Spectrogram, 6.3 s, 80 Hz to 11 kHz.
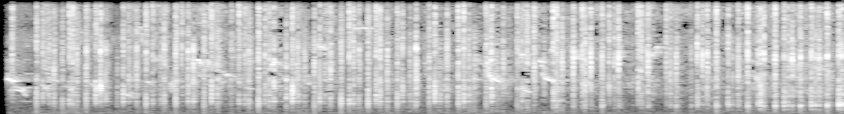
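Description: Fingertips and nails tap fast on a large, hollow, dry yellow bamboo culm growing in a clump. The result is a steady stream of quick, bright, clicky knocks with a faint hollow tone near 1 kHz, each dying away almost at once.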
